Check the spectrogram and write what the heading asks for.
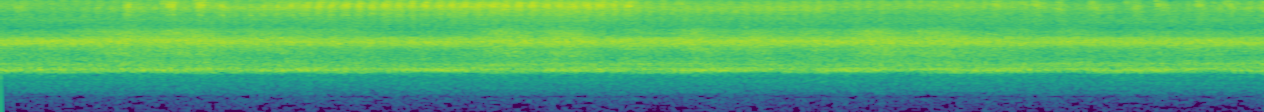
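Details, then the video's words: Crickets in a forest, a dense steady chorus of shrill chirping forming several continuous high bands, unbroken and even in loudness throughout, with no other distinct sounds. "Forest Sounds and Crickets"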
